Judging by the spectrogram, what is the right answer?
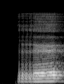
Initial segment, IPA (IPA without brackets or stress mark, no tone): r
